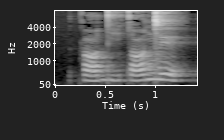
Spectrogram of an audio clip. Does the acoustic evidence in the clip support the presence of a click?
yes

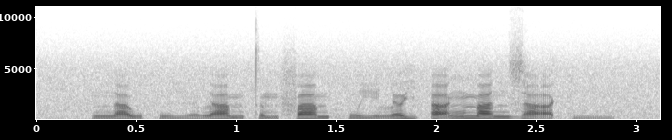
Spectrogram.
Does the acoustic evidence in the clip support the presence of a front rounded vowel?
no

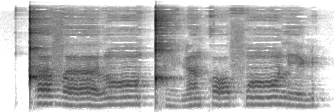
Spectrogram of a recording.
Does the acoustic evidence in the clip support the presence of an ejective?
no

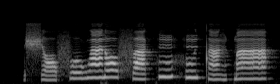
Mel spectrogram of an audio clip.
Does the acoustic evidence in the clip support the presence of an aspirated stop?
no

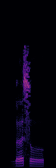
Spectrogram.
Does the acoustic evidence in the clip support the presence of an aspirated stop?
no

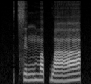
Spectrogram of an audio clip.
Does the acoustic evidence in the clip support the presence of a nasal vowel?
no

